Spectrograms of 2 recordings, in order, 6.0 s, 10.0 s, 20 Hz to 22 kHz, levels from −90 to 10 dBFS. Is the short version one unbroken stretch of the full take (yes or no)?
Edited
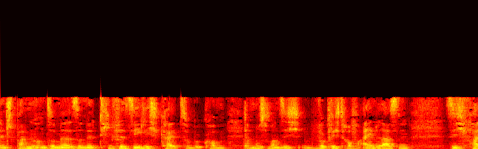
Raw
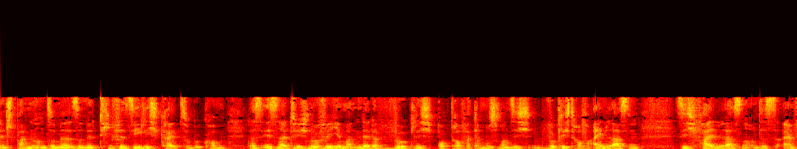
no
